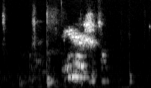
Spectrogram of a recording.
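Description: A brief, quiet snatch of a person's voice over a video call, lasting under a second and starting about half a second in.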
